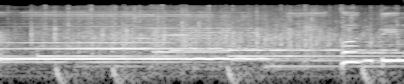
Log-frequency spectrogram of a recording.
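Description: Bolero band accompaniment playing an instrumental passage of long held notes, with audience applause mixed in over the first few seconds.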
